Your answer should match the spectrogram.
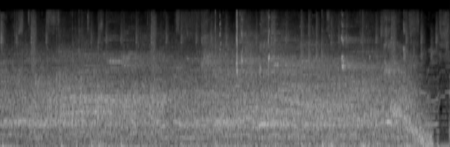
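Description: Live sound of a basketball game in a gymnasium: a basketball bouncing on the hardwood court amid the voices of players and onlookers. The backing music drops out at the start and comes back just before the end.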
